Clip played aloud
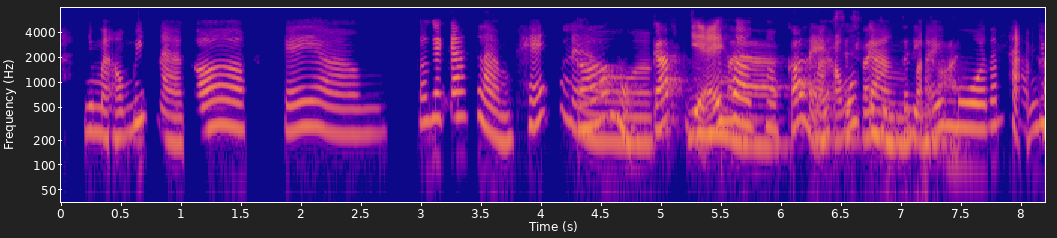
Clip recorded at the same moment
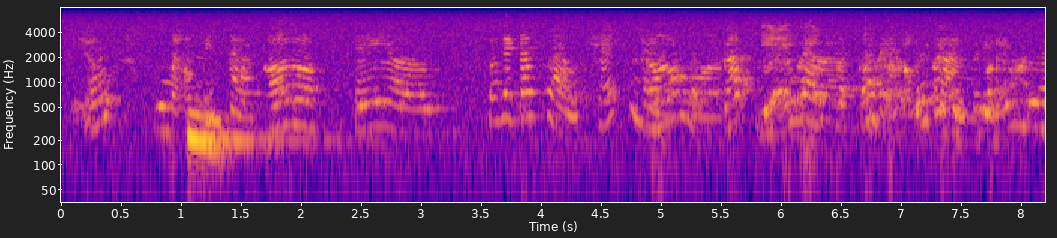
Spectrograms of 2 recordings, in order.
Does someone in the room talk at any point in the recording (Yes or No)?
Yes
